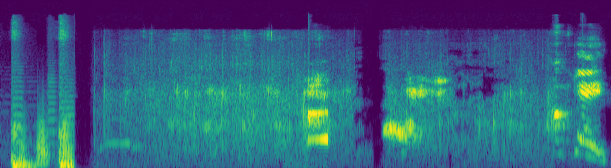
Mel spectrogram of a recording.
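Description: Short keyboard chords break off about a second in, then applause follows, with a couple of brief cheers in it.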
